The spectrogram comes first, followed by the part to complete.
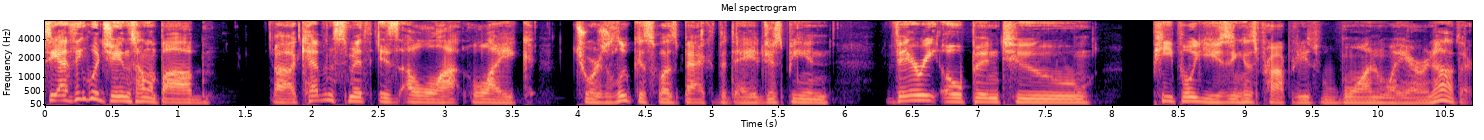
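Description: A man with an unremarkable speaking voice and lively intonation at a moderate pace, very cleanly recorded over a silent background. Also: medium pitch for a man, very even loudness. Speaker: listener. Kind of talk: listener question.

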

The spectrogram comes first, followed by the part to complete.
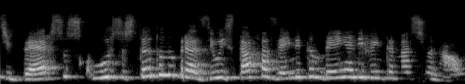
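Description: Using ordinary pitch variation, a woman talks in a high pitch at a moderate pace. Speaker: podcast host, veterinarian association. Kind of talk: interview. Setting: Instagram live video call. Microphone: poor audio with dropouts.

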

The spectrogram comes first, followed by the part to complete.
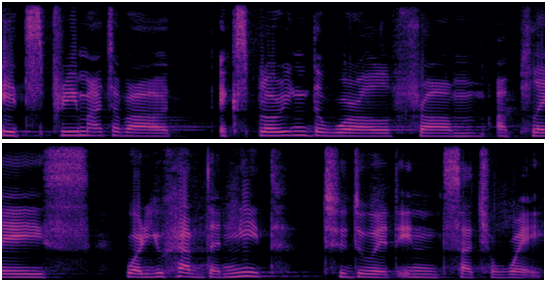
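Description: Very slowly and with fairly even intonation, a woman talks at a medium pitch in a dark, mellow tone. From Catalonia, Spain. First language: Catalan and Spanish. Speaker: visual artist and poet.

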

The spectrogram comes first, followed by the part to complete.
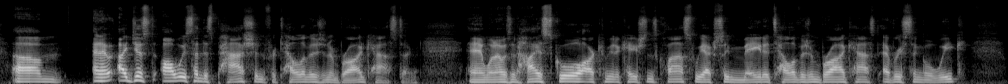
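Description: A man with a normal speaking voice and medium pitch talks at a fairly quick pace. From Canada (Toronto). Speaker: TV entertainment reporter. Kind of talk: casual interview chat. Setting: in person in Los Angeles.

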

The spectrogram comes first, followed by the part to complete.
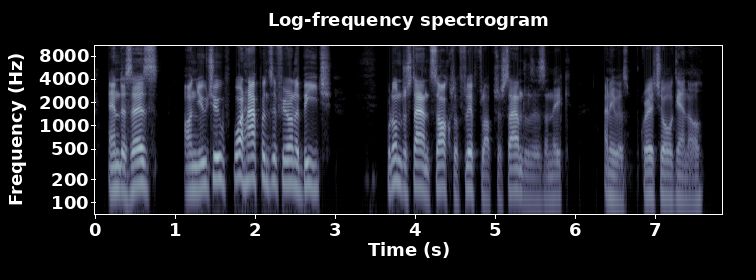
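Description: In an Irish accent, a man speaks at a fairly quick pace and a fairly high pitch with lively intonation, the recording very clean with a silent background and a dry, close sound with no echo. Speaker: podcast host. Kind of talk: casual chat. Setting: glamping pod with rain outside. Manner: animated.

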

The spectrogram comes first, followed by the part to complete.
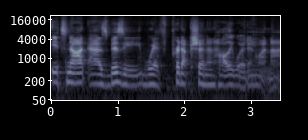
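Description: The recording is very clean with a silent background, carrying a plain, everyday voice. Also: woman. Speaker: actor and writer. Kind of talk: casual interview.

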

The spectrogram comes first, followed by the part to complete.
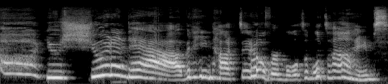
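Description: An animated tone with very wide pitch swings carries at a moderate pace above noticeable background noise. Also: woman. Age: 40s. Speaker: podcast co-host. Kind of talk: casual chat.

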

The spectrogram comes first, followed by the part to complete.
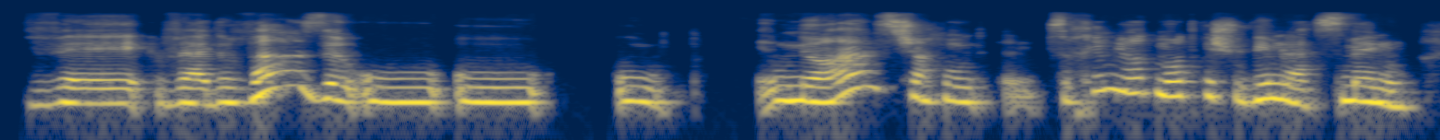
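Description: Her words come at a moderate pace. This woman sounds somewhat breathy. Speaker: startup CEO and organizational consultant. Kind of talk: interview with live workshop.

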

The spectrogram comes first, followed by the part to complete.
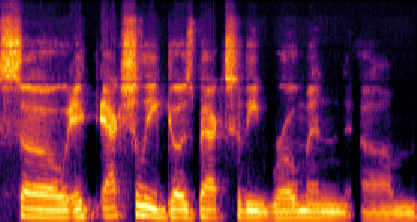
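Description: A man speaks in an unremarkable speaking voice. His pitch sits fairly low. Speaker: podcast guest. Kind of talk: casual chat. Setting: video call.

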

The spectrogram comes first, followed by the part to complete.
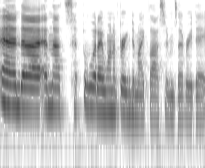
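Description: Speaking at a moderate pace with ordinary pitch variation, a woman with a plain, everyday voice and an American accent comes through in a very clean recording with a silent background. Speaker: high school English teacher and poet. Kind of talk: casual interview.

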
